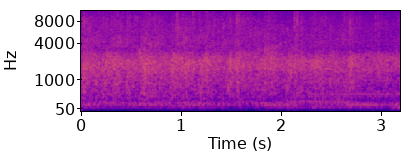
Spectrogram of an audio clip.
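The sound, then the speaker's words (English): Audience applause welcoming guests at an indoor morning gathering: steady, dense clapping from many hands, even in loudness from start to finish. “Let's give our guests a big hand.”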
